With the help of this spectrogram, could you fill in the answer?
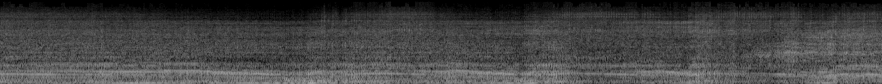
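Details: Serviced pit bike / mini moto two-stroke while its idle is set; loud buzzy note wavering slightly, steady without misses; slightly smoky, owner plans an inline fuel cut-off; normal idle.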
